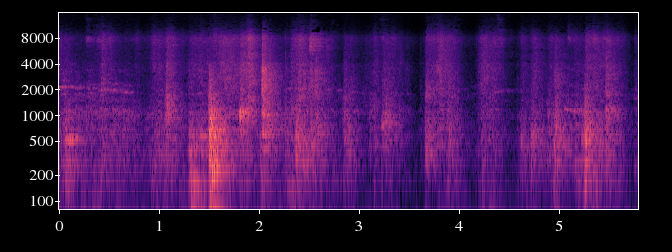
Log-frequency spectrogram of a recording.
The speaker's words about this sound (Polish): Zamknę drzwi.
